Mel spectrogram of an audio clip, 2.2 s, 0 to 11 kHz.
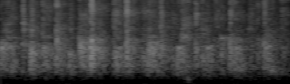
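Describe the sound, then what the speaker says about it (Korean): Applause from the audience closing a session of the 2021 Jeju Forum on Korean Peninsula peace, a steady moderate patter of many hands clapping continuously throughout, with no talk over it. "수고하신 좌장 발표자 토론자분께 큰 박수 부탁드리겠습니다"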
